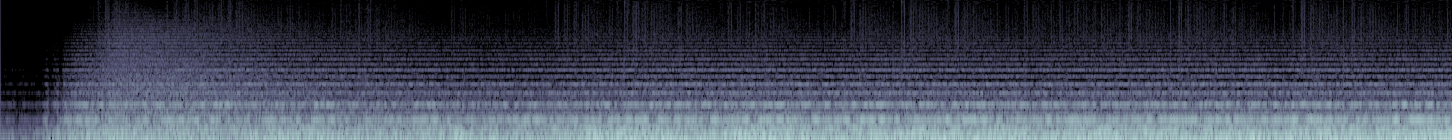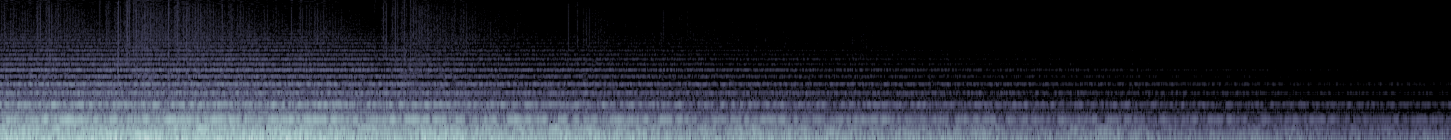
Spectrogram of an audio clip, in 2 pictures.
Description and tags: A tense string pattern over a deep menacing rumble. Part of my Strange and Sci-fi pack which aims to provide sounds for use as backgrounds to music, film, animation, or even games.
processed, synth, atmosphere, electro, ambience, dark, drum, rumble, sci-fi, tension, strings, space, percussion, city, music, boom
